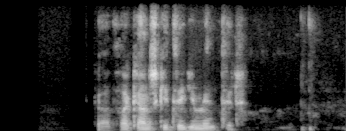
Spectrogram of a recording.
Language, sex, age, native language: Icelandic, male, 20-29, Icelandic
